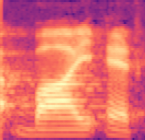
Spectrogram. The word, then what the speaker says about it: buy it: Fijaros, curioso cómo se pronuncia cuando se pone con it, que todos los verbos van así, cómpralo. Cómpralo en presente sería buy it, como valleta.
